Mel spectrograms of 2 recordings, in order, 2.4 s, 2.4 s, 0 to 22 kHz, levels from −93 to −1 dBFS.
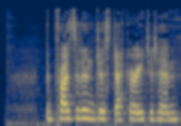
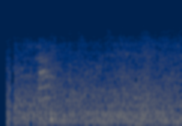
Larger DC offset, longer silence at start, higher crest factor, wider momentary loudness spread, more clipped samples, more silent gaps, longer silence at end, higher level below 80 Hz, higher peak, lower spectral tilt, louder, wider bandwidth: neither; first, 0.6 s vs 0.05 s; about the same, 22 dB vs 18 dB; first, 9 LU vs 5 LU; neither; neither; about the same, 0.05 s vs 0 s; first, -56 dBFS vs -72 dBFS; first, -2 dBFS vs -38 dBFS; second, -3 dB/octave vs -5.5 dB/octave; first, -21 LUFS vs -55 LUFS; first, 16.5 kHz vs 10.5 kHz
